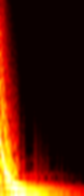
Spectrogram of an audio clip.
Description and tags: A digital sound that resembles a kick drum. Made with Nord Modular synth.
